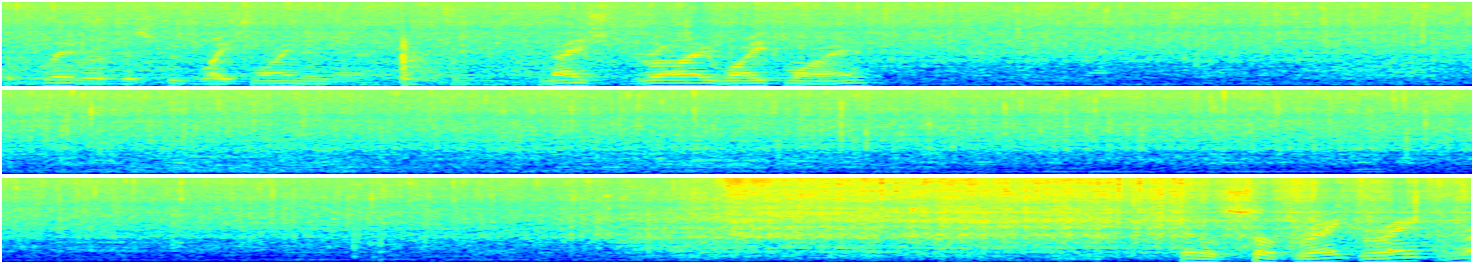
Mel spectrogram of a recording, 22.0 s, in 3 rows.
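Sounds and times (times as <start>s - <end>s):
wine poured into hot pan: 0.0s - 12.4s, 17.2s - 22.0s
food sizzling in a hot pot: 0.0s - 22.0s.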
